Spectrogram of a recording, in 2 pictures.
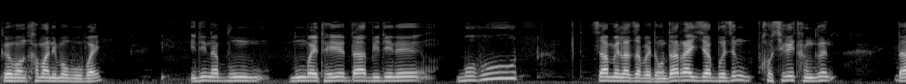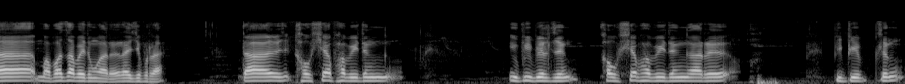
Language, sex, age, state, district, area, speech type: Bodo, male, 45-60, Assam, Baksa, urban, spontaneous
